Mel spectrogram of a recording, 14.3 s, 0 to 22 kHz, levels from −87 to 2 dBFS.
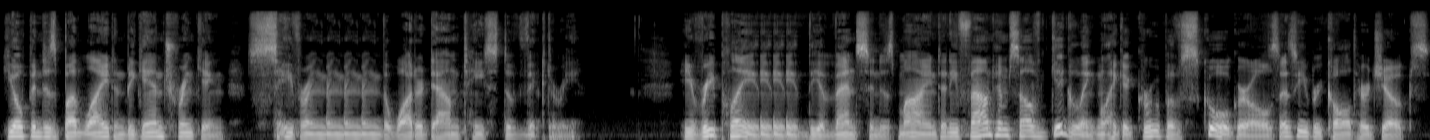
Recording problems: audio stuttering; at 3 s and at 7.5 s

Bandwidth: 14.5 kHz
